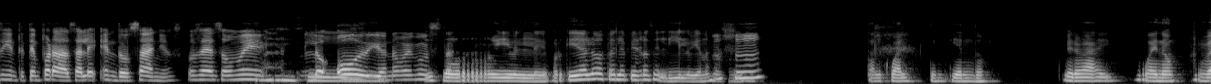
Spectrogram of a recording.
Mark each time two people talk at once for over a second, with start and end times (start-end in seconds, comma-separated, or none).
2.6-4.6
